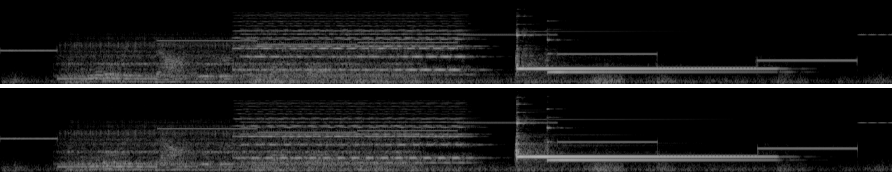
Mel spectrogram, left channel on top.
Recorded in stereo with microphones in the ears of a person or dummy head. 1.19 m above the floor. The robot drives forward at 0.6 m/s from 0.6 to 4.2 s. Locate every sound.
0.8 s a man speaking: 40° left (ahead or behind), 9 m; by 3.3 s 35° left (ahead or behind), 10 m
2.3 s a ringtone: 20° left (ahead or behind), 6 m; by 4.7 s 15° left (ahead or behind), 7 m
5.2 s a doorbell: 35° right (ahead or behind), 1.3 m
